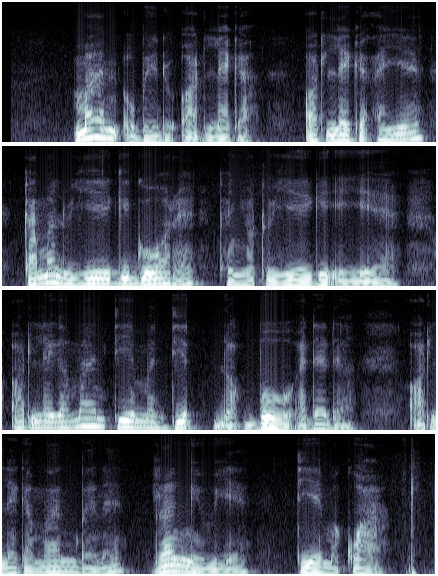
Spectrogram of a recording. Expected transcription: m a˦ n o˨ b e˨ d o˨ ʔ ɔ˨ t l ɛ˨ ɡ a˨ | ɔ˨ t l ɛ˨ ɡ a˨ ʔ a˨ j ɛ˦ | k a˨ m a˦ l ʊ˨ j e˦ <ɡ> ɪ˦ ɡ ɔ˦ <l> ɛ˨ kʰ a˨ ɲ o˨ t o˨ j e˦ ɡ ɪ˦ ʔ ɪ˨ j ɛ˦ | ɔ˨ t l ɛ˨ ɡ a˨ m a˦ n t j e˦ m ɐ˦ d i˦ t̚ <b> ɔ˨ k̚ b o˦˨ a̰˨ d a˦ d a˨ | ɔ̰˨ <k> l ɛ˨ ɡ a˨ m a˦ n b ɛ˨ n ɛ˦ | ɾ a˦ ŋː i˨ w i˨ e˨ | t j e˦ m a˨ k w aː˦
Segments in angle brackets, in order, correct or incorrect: correct, incorrect: ɾ, incorrect: d, incorrect: t

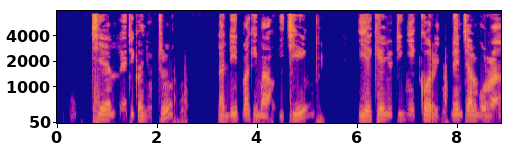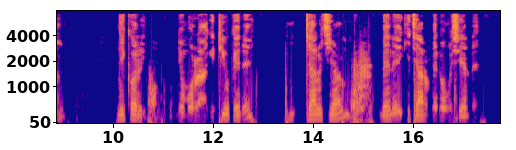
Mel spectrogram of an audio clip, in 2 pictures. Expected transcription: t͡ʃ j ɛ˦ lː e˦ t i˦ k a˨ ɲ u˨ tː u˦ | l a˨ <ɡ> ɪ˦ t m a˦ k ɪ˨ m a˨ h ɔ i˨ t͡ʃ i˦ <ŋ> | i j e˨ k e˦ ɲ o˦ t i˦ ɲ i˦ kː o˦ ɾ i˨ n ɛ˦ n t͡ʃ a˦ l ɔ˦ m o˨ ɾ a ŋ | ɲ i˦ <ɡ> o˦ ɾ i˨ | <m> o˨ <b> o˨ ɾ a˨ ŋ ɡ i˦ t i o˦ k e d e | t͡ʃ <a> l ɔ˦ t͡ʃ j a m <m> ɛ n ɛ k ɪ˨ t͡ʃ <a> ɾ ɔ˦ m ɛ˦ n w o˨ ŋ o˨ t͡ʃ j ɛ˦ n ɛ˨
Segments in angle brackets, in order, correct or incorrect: incorrect: d, correct, incorrect: k, incorrect: ɲ, incorrect: m, correct, incorrect: b, correct

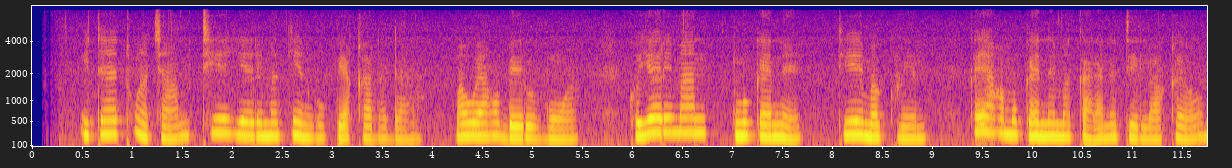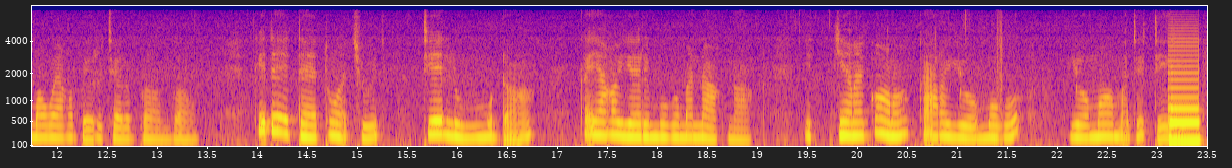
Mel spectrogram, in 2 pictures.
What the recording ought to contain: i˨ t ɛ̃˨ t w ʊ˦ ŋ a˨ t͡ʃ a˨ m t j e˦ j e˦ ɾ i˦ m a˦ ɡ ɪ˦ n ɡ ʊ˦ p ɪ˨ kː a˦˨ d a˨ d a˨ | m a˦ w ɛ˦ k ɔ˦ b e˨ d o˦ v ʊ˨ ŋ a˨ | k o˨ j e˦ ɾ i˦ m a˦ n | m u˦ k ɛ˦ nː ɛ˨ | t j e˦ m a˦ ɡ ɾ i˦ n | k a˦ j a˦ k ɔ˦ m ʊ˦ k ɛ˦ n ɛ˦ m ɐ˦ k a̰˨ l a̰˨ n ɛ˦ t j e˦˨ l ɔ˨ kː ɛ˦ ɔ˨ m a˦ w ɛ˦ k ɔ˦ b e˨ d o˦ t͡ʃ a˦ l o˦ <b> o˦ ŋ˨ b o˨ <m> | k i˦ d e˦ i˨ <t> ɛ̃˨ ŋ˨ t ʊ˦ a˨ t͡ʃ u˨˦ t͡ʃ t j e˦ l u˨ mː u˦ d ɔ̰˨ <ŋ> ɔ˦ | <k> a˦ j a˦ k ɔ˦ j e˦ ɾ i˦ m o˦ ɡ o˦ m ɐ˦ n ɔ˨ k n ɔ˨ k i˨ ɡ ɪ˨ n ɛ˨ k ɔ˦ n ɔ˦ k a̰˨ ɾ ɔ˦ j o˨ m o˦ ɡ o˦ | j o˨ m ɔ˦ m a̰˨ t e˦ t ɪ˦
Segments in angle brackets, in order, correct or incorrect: correct, incorrect: ŋ, correct, correct, correct

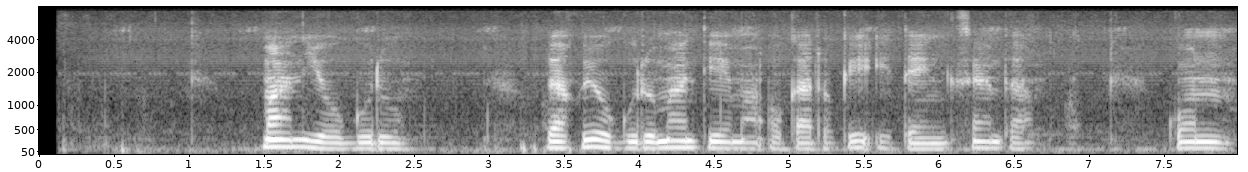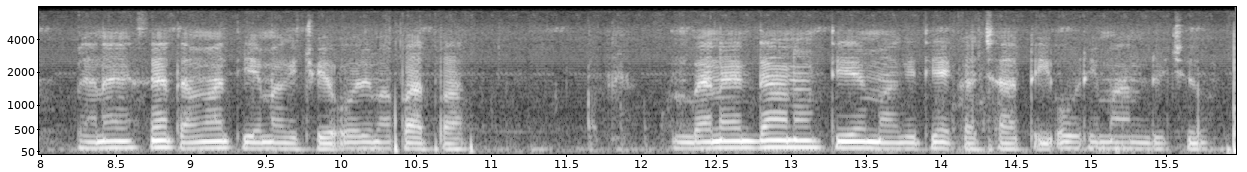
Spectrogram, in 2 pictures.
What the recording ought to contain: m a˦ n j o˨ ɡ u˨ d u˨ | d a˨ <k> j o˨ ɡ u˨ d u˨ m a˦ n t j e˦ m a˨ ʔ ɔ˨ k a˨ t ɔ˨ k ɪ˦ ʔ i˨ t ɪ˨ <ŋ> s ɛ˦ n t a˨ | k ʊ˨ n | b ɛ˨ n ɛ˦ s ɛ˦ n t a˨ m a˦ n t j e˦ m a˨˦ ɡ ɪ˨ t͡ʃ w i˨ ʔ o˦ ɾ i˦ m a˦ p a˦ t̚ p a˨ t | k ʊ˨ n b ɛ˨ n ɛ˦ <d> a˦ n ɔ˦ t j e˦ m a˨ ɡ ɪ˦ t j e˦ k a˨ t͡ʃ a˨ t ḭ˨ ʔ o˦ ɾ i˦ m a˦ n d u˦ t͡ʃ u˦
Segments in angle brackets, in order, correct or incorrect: correct, correct, correct

